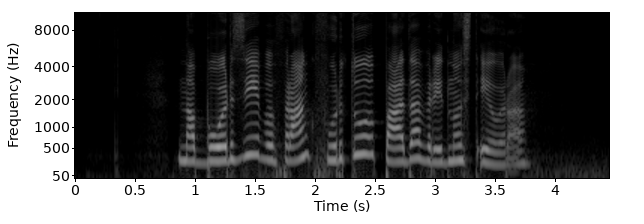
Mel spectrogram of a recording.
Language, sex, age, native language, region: Slovenian, female, 18-29, Slovenian, Savinja region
